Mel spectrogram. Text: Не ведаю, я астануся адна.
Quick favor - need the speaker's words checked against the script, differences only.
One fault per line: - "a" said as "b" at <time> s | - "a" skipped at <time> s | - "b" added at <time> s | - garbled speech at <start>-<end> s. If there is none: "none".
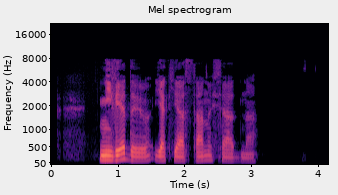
- "як" added at 1.5 s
